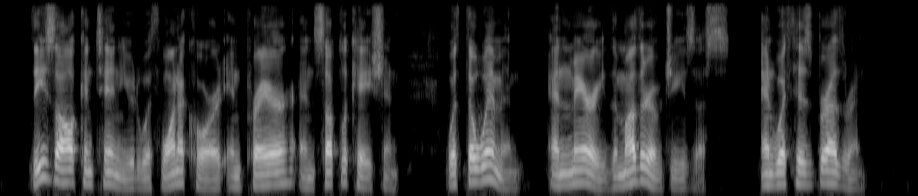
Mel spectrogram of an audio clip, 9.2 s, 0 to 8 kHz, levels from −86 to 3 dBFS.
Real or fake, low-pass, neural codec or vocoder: fake; 7.2 kHz; codec, 16 kHz, 4.8 kbps, FACodec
